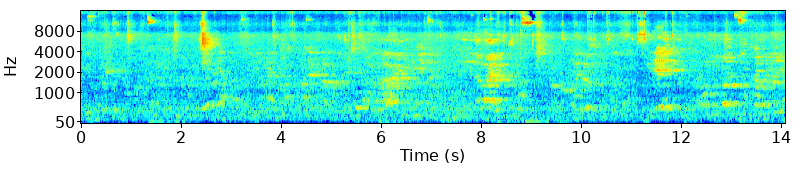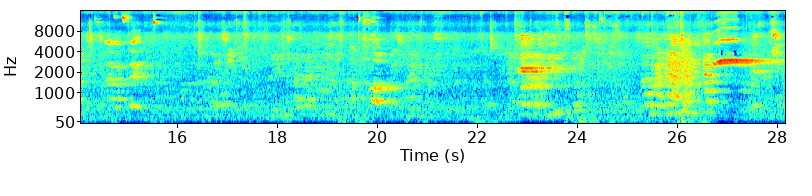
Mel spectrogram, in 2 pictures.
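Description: Spectators talk and shout in a large echoing hall.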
